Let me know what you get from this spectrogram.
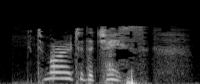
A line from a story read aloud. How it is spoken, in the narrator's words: was their good-night shout, as a circle of merry friends broke up for the night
